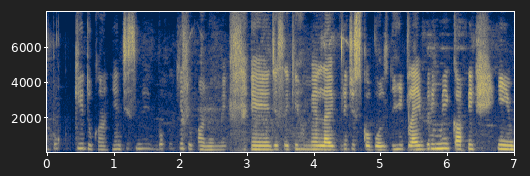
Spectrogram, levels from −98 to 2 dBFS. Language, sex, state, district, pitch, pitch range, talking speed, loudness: Hindi, female, Uttar Pradesh, Muzaffarnagar, 230 Hz, 210-250 Hz, 170 wpm, -18 LUFS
